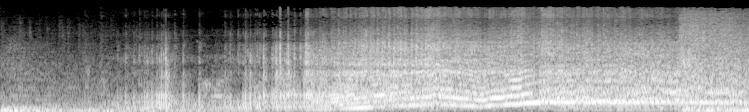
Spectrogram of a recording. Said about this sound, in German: Und dann habe ich irgendwann gesagt, Herr Röhrl, aber der Motor ist jetzt schon warm, jetzt können Sie schon mal Gas geben.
